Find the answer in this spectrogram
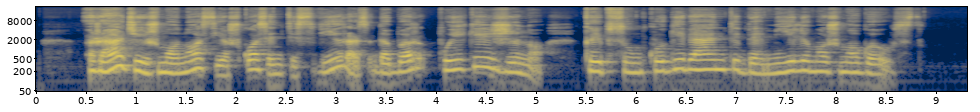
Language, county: Lithuanian, Šiauliai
